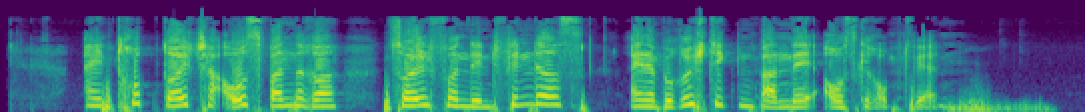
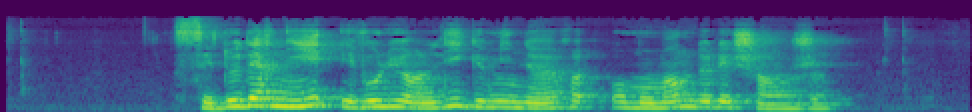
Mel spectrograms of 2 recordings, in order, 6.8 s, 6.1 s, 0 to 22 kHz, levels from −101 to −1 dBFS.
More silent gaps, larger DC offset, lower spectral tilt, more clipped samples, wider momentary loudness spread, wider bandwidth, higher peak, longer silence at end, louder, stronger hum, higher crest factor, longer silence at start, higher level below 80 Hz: neither; neither; about the same, -3.5 dB/octave vs -4 dB/octave; neither; about the same, 10 LU vs 11 LU; first, 16 kHz vs 11.5 kHz; about the same, 0 dBFS vs -2 dBFS; second, 0.25 s vs 0.85 s; first, -13 LUFS vs -17 LUFS; neither; about the same, 14 dB vs 18 dB; second, 0.5 s vs 1.1 s; first, -40 dBFS vs -62 dBFS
